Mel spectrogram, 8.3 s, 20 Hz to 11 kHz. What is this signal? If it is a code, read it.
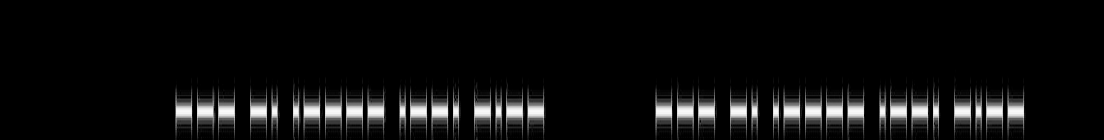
Morse code, heard as a keyed tone, about 30 wpm, 700 Hz. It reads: ON1PY ON1PY
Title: DXCC-100 Call Signs - 5 Characters - Repeated 2x - 30wpm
